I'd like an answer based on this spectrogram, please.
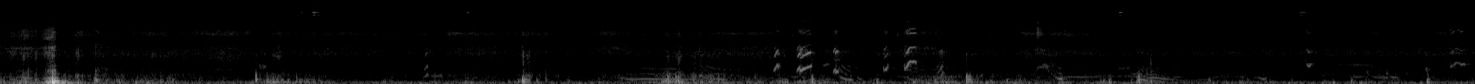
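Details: Four-week-old Beagle puppies playing in a box at a breeder in Centralia, Washington: soft, thin whimpers and short bending whines scattered through the middle, with bumps, scuffling and a low background hum.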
